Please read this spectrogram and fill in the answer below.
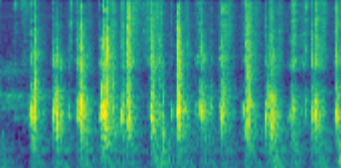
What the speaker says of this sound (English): you're going to start tapping it to let that ink get soaked into the paper.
